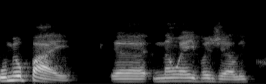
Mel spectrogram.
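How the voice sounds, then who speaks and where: A man with a normal speaking voice talks at a fairly high pitch with fairly even intonation. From Angola, Luanda; moved to Portugal at eight. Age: 20s. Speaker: pastor and musician. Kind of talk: casual interview chat.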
